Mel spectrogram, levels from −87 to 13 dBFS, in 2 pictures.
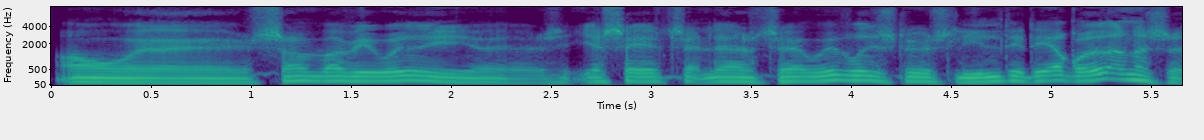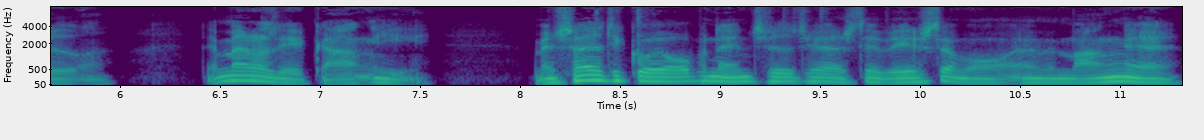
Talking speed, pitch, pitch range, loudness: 240 wpm, 110 Hz, 100-125 Hz, -26 LUFS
